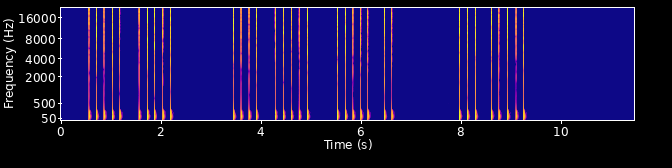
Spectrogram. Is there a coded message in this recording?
Yes: tap code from 0.6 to 9.3 s, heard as knocks on a wall, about 6 knocks a second. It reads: Z UW P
